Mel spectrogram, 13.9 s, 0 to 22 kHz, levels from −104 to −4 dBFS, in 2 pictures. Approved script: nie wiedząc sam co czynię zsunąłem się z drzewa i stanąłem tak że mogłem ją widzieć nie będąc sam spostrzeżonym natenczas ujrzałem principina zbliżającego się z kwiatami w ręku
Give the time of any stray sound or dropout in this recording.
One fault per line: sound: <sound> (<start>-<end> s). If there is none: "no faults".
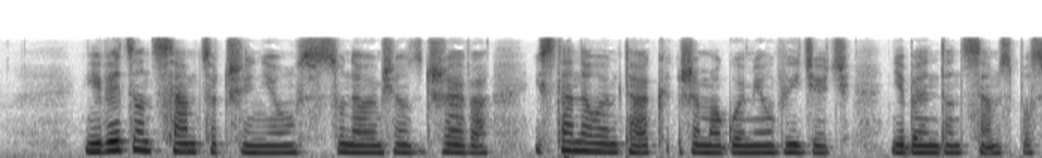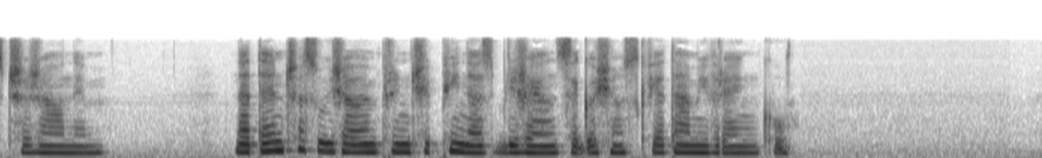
no faults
